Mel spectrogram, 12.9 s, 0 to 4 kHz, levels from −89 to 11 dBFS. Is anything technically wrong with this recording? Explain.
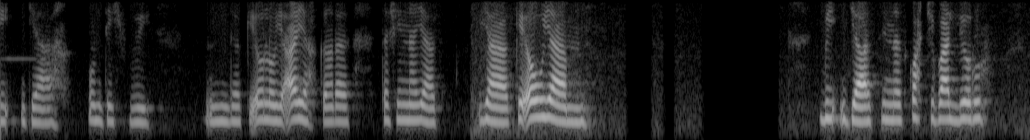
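Yes, there are three kinds of fault, all in the middle of this speech recording.

Noise suppressor catching up, 5.87 to 7.44 s: the room noise jumps by about 10 dB around 6 s, and the suppressor's noise estimate takes about 1.56 s to follow. The noise first comes through with little reduction, then sinks by about 9 dB as the estimate adapts.

Short stall from a late packet, 7.57 to 7.61 s: a packet arrived late and the jitter buffer ran dry. The receiver held the last sound for about 18 ms until the packet arrived, so the sound is briefly stretched with a slight buzz or dip, and nothing is lost.

Call audio freeze, at 7.81 to 8.15 s, 8.27 to 8.44 s and 8.76 to 9.74 s: the likely cause is packets held up in transit, emptying the jitter buffer. Each freeze starts with a short fading buzz or hiss, then goes silent for about 290 ms, 110 ms and 930 ms. 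The audio then resumes where it stopped, inserting gaps rather than dropping anything. Throughout, the band ends at 4 kHz, which fits the narrowband G.711 mu-law call path.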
